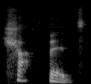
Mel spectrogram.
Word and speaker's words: chuffed: In pronunciation, this, the end is not chuffed, it's chuffed, the sound of T. So the ED becomes T.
